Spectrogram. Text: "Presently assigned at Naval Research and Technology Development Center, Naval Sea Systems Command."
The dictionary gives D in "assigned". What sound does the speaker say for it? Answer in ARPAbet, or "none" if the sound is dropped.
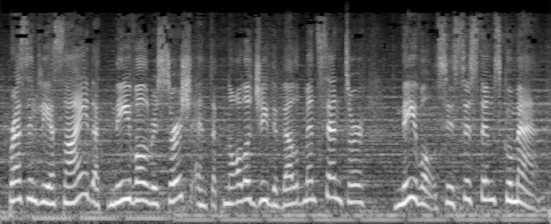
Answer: D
